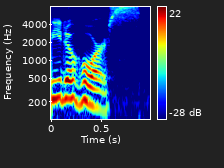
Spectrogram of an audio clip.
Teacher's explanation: notice the te at the end of the word eat links to the next word uh the schah sound so it's a flap t or a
